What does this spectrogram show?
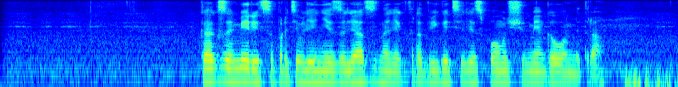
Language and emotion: Russian, neutral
